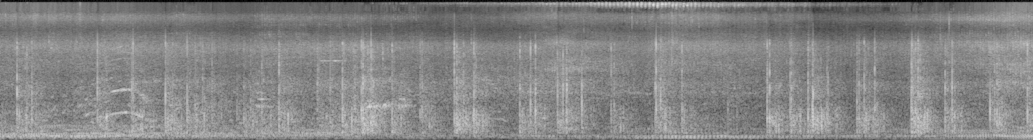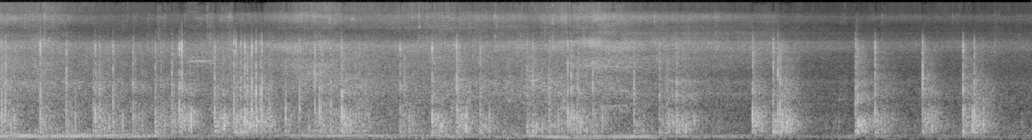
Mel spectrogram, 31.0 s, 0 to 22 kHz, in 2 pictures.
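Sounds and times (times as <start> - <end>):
fireworks booms and crackles: 0.0 - 30.9.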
